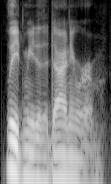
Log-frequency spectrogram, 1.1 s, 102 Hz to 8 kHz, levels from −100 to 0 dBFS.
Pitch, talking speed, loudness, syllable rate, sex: 100 Hz, 325 wpm, -18 LUFS, 7.2 syllables/s, male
